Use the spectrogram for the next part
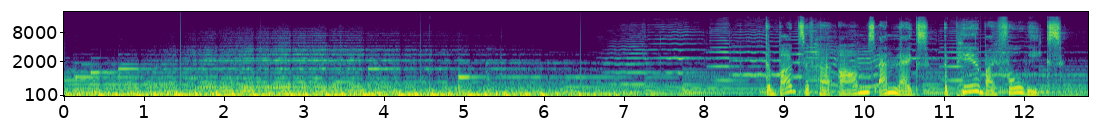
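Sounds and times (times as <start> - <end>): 
fetal heartbeat: 0.0 - 10.1
speech: 8.8 - 12.6.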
